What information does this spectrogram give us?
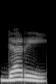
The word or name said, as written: dari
